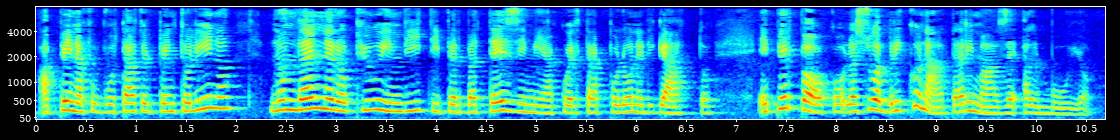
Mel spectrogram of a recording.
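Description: A woman reading a storybook fable aloud at a calm, measured pace. Her pitch is in the middle range for a woman, and the recording is slightly dull and lo-fi. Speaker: narrator.

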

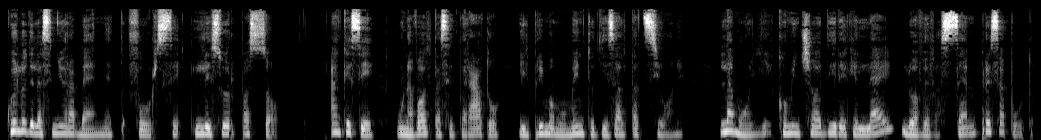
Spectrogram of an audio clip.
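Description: A woman narrating a classic novel in a measured, even storytelling voice. Her tone is low and mellow, with a faintly husky grain. The recording is dry and close, like a studio audiobook. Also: dry recording. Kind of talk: scripted literary narration.

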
